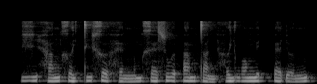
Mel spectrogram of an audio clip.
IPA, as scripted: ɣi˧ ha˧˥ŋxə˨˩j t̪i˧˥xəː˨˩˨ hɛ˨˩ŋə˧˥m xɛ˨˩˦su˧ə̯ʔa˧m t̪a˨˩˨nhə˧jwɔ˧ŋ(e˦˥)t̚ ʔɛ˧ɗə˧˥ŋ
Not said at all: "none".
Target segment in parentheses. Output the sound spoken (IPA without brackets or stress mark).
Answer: e˦˥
